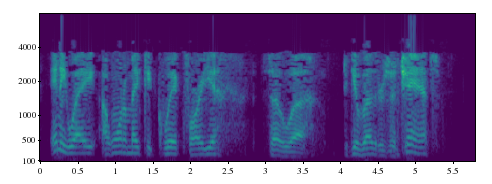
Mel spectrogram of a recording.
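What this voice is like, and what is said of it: Slow southern US accent. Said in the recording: “from Lake Charles, Louisiana, hence the slow southern accent.”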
